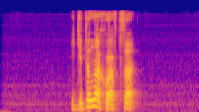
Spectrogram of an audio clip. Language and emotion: Russian, angry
